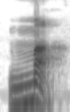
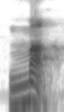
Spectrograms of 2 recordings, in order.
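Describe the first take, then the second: No difference in how they are said.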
